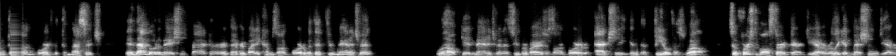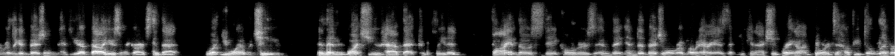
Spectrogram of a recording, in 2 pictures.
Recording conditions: video call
